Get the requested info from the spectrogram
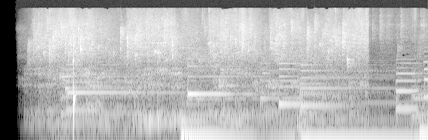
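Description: A bathroom tap running into a sink, with a sharp click about a second in, stopping a little before the end. Background music with sustained keyboard notes and a low bass line plays under it.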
